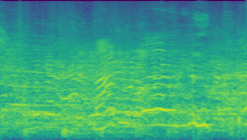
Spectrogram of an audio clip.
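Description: Voices talking over one another: chatter of several people, adults and children.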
